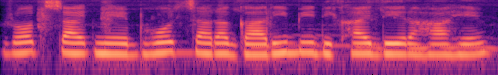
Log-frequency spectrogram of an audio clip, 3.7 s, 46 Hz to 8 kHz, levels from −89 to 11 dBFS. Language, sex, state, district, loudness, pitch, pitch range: Hindi, female, Arunachal Pradesh, Lower Dibang Valley, -15 LUFS, 205 Hz, 195-215 Hz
